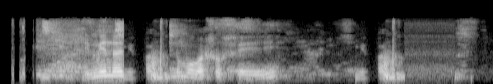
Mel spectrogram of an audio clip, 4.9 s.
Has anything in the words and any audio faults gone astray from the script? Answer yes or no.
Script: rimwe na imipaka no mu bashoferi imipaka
no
